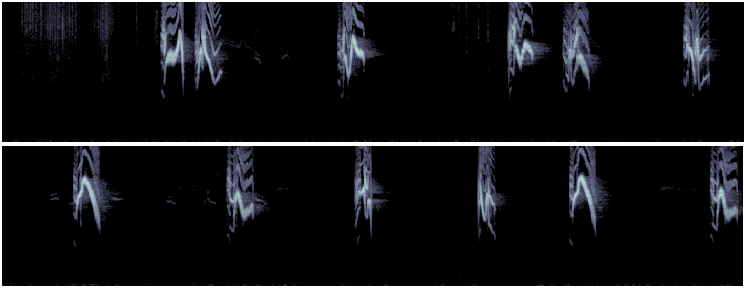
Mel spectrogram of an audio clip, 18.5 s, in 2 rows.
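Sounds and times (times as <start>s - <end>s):
bird chirping: 2.0s - 3.6s, 4.2s - 4.6s, 6.3s - 7.4s, 8.5s - 8.8s, 9.9s - 10.8s, 11.4s - 13.0s, 15.2s - 15.6s, 16.4s - 16.8s, 17.5s - 18.5s.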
